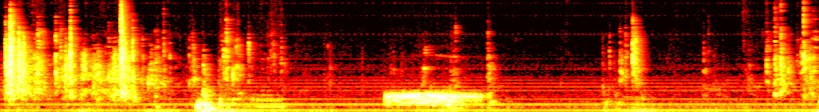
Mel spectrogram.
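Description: Large paper plan sheets being handled and unrolled on a table, with crackling and crinkling clicks at first, a dull thump about two seconds in, and a brief muffled murmur around four seconds in. Then a few isolated clicks over steady room hum.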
